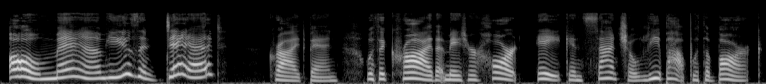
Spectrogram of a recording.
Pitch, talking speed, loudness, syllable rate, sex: 260 Hz, 170 wpm, -18 LUFS, 4.0 syllables/s, female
